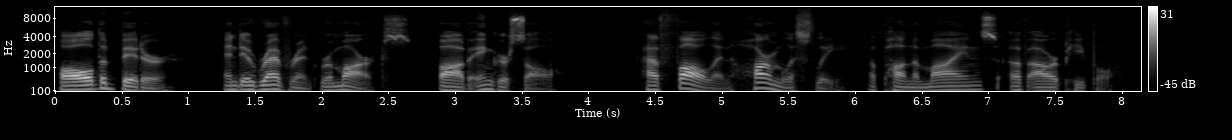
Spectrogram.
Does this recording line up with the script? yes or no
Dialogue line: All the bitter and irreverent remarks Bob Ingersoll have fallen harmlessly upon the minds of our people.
yes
